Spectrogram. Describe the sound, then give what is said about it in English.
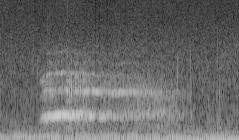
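A bull ape, miles away, lets out one long, drawn-out tonal roar lasting about two seconds at night. It sounds faint and far off over a steady low rumble of background noise. “That bull ape is certainly doing a lot of boasting tonight. He sounds very close, John.”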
